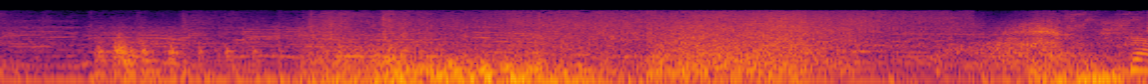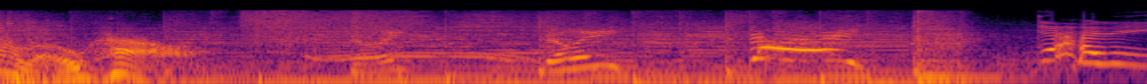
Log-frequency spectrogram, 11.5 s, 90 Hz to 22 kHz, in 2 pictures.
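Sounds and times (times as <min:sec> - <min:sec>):
water churning and sloshing spray: 0:00.5 - 0:05.0
large water splash in a pool: 0:01.5 - 0:05.0
speech: 0:05.7 - 0:06.7, 0:07.5 - 0:10.2, 0:11.1 - 0:11.4.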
